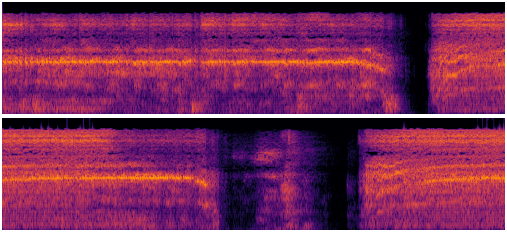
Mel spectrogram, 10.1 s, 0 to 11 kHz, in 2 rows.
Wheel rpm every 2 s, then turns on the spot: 230, 190, 170, 120, 140.
6-8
